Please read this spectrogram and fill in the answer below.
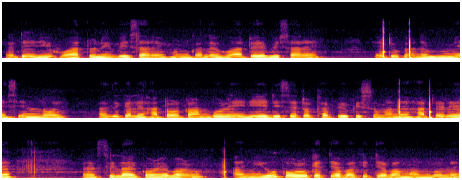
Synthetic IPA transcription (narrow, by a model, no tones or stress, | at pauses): deɹiɦʊwatʊnibisaɹɛɦʊnkaliɦʊwatʊɛbisaɹɛ | xejtʊkaɹɔnɛmesinlɔj | azikaliɦatɔɹkambʊɹeɹiɛdisɛtɔtʰapiʊkisumanɛɦatɛɹɛ | silajkɔɹɛbaɹʊa̰miʊkɔɹʊ̃ketijabaketijabamɔnɡɔlɛ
